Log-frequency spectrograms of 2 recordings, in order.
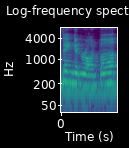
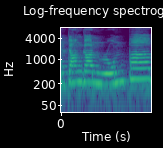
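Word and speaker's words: Danganronpa: Uh I know it's not pronounced Denan Rampa. I just like saying it like that because I don't I don't know how I feel about saying uh Dangan Rompa because that's like I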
